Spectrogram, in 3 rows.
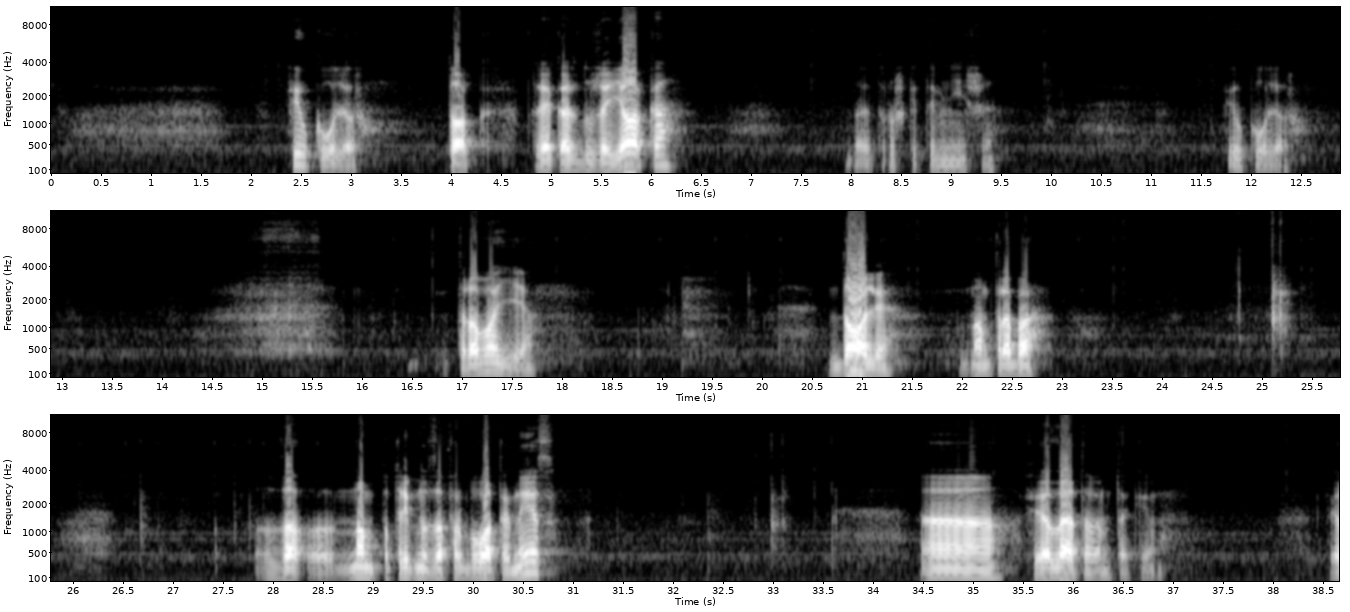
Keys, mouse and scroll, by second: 16.8 middle click, 20.9 Tab, 25.1 3, 30.2-33.0 middle drag, 33.0 Tab.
